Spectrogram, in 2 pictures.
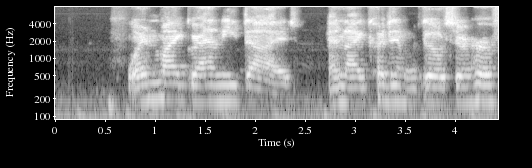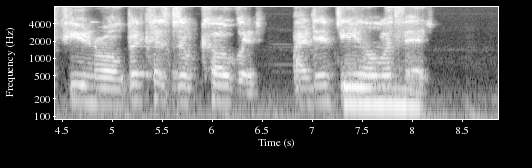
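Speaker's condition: Cerebral palsy, speech-generating device; speaks through communication app on iPad, types on keyboard with nose

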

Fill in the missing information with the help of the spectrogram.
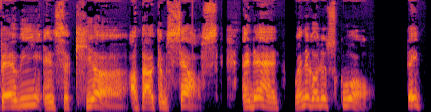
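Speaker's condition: Down syndrome; congenital

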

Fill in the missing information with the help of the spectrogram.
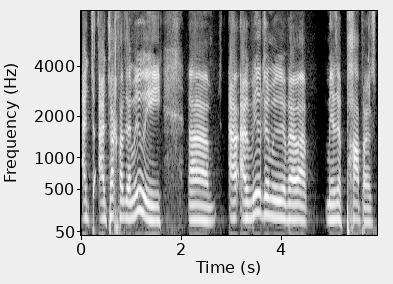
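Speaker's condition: Down syndrome; congenital heart condition AVSD

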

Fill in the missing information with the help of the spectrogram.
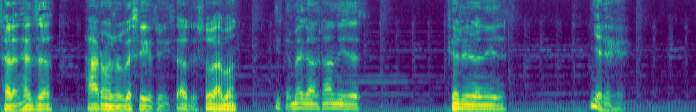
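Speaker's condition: Parkinson's disease

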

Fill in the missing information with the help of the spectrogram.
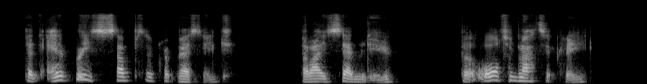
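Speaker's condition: Muscular dystrophy; can just about speak, effortful enunciation, limited breath, uses fewest words to conserve breath

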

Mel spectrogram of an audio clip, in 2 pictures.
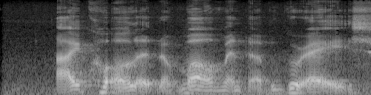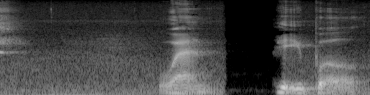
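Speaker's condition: Parkinson's disease; stopped listening to doctor after diagnosis, followed own path

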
